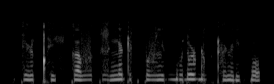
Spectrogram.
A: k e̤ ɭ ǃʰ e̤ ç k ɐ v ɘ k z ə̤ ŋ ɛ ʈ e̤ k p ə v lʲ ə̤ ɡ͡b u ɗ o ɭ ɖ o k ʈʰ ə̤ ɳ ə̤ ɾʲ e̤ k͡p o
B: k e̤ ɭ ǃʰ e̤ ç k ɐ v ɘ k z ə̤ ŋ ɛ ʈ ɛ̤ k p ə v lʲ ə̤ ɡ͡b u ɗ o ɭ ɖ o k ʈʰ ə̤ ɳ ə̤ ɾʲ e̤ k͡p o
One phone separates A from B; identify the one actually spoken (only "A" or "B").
B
